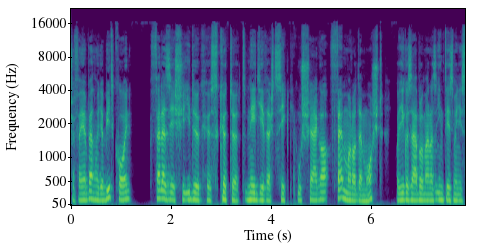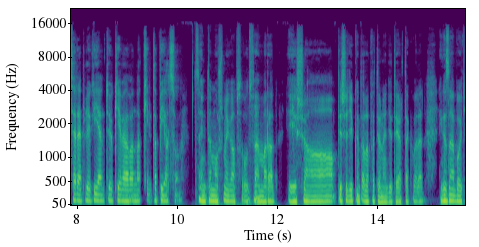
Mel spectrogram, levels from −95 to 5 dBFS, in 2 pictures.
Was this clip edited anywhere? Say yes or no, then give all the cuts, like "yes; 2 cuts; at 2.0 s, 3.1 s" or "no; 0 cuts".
yes; 2 cuts; at 12.1 s, 13.2 s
